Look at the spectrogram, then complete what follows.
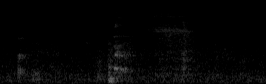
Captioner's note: cough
